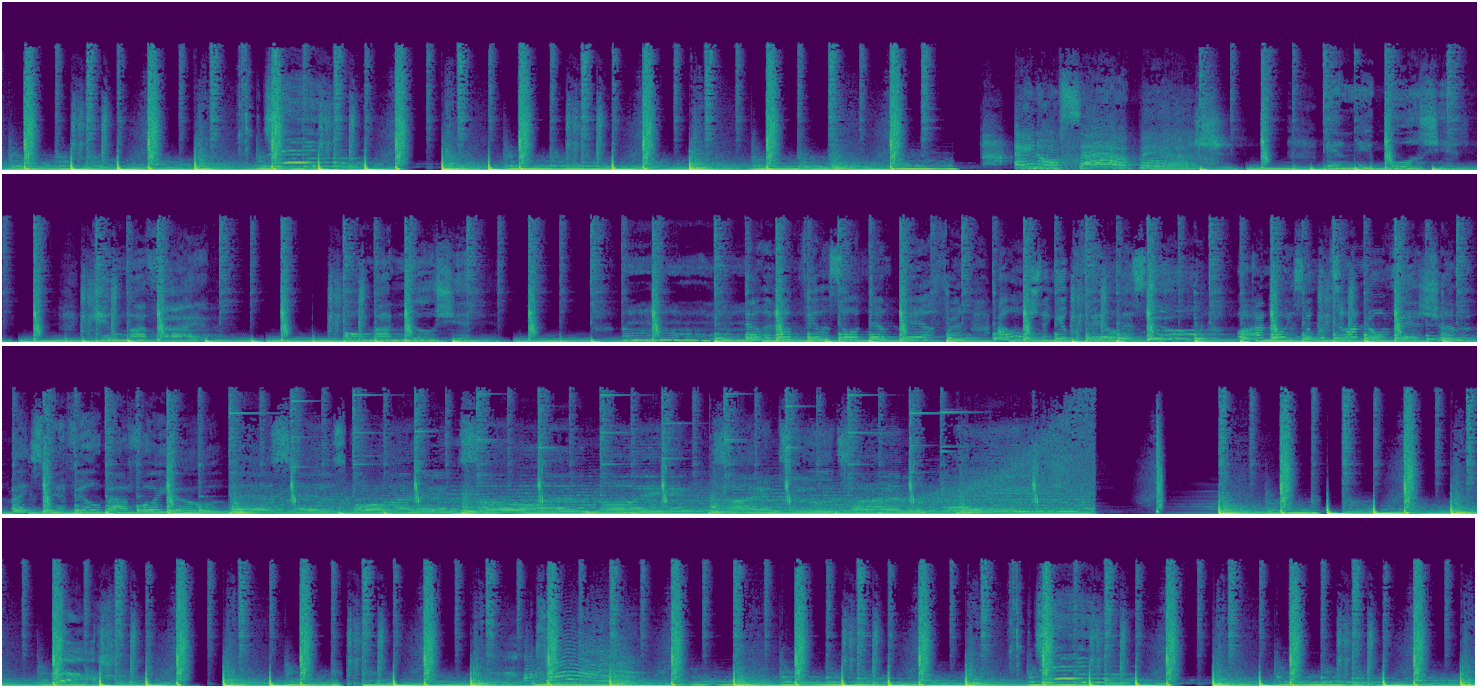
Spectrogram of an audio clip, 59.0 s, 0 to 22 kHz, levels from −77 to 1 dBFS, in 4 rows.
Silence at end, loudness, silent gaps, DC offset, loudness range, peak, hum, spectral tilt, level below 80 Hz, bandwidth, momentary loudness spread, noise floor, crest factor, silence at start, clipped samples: 0 s; -17 LUFS; none; under 0.1%; 7 LU; 0 dBFS; none; -5.5 dB/octave; -20 dBFS; 17 kHz; 10 LU; -52 dBFS; 16 dB; 0 s; under 0.1%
